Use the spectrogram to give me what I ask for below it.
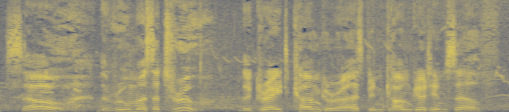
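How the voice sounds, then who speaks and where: An actor playing a weary, resolute Viking warrior in a game, gravelly, with terse, formal and solemn delivery. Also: male voice, high voice, a little slow, fairly bright tone, slight background noise. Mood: wry surprise. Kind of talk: video game cutscene acting.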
